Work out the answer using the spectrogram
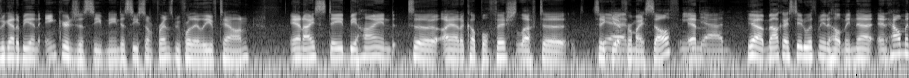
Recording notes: Driving home from some real good fishing' on the Russian River. We are passing through Cooper Landing on the Kenai Peninsula.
